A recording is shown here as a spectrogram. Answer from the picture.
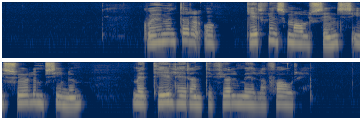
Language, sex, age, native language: Icelandic, female, 50-59, Icelandic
